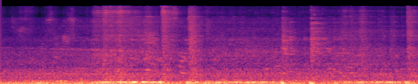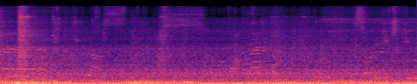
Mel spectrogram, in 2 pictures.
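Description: A tram rattles past close by on its rails.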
